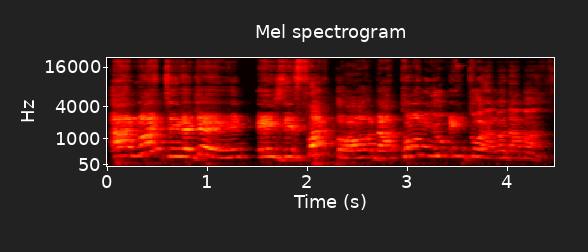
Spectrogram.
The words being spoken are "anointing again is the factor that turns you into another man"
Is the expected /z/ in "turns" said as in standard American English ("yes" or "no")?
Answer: no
